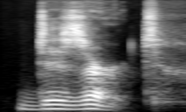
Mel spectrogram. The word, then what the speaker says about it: dessert: you one more so the thing that you eat has two s's dessert DT dessert dessert so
